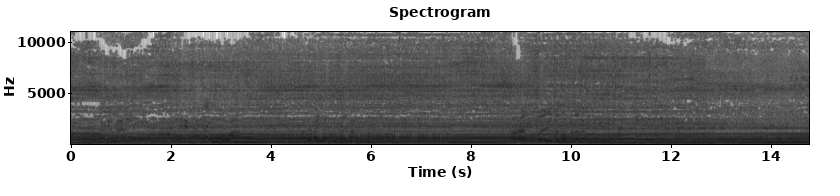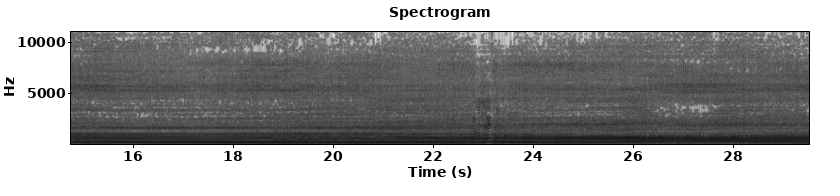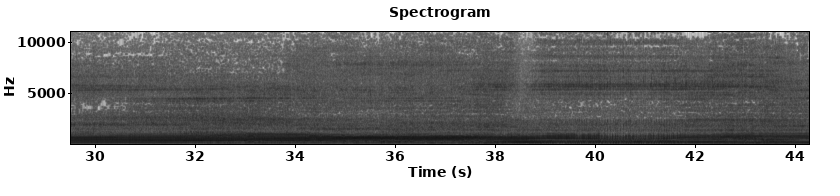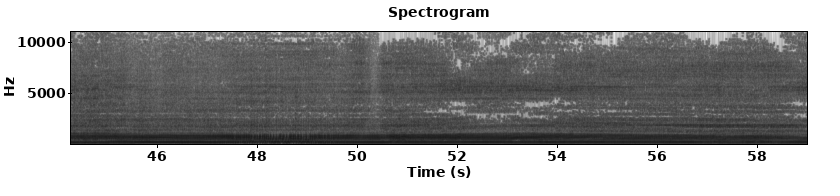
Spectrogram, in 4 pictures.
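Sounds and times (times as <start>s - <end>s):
small petrol engine running: 0.0s - 59.0s
tines churning soil: 0.0s - 59.0s.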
